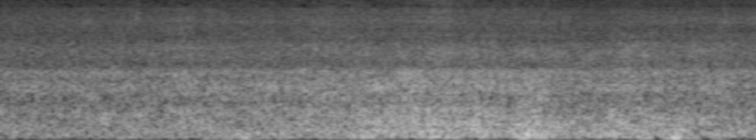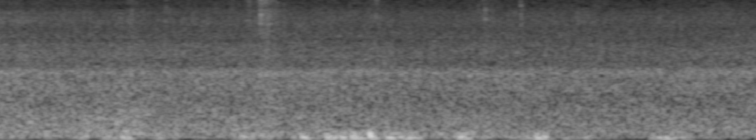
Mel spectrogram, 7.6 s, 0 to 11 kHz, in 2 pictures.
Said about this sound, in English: And I'm about 90 feet above the sea below, which you can hear sort of fairly gently actually, but quite noisily rolling into the cliffs and the coves below me.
